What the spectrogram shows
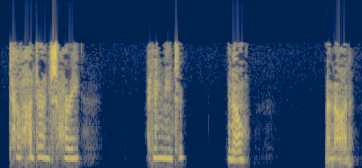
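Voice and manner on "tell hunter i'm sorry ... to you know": very high, voiced stage whisper. Reading a story where a character leans to the screen door: half-whispering. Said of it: "leans forward so that her face is almost touching the screen and whispers".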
